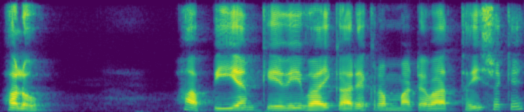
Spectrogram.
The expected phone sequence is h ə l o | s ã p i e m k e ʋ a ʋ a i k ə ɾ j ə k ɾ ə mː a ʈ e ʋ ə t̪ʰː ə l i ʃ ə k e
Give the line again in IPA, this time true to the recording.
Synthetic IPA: h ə l o | h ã p i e m k e ʋ i ʋ a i k a ɾ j ə k ɾ ə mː a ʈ e ʋ a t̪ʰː ə i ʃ ə k e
